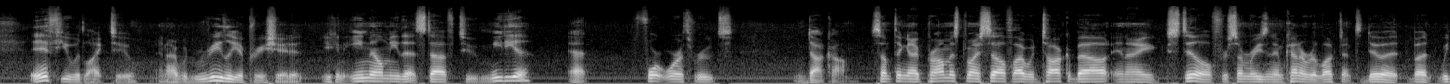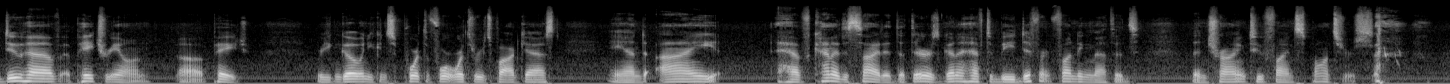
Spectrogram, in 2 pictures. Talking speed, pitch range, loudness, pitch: 175 wpm, 115-135 Hz, -17 LUFS, 125 Hz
